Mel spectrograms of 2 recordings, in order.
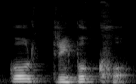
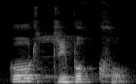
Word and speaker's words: কর্তৃপক্ষ: এক্ষেত্রেও তর মধ্যে রেফ রয়েছে এবং নিচে লিকার রয়েছে এবং সবগুলোকে আমাদের উচ্চারণে আনতে হবে। এবং এটি আনতে হলে আমাদেরকে উচ্চারণ করতে হবে কোর ত্রিপক্ষ। কোর ত্রিপক্ষ। তাহলে উচ্চারণটি সঠিক হবে প্রমিত হবে।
